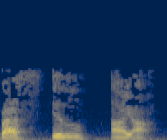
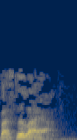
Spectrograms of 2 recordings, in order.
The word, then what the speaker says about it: basileia: The Greek word, I'm just going to pronounce it. I'm not going to try and spell it. It's called basileia. So it's basileia, which refers to rule.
